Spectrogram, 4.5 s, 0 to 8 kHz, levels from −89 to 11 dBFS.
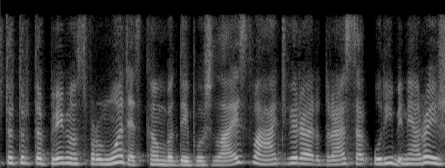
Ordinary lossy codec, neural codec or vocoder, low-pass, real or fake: MP3, 64 kbps; codec, 16 kHz in and 24 kHz out, 0.9 kbps, LongCat-Audio-Codec, four codebook decoder; 7.2 kHz; fake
